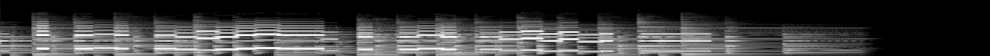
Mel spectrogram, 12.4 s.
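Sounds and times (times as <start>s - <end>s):
clarinet: 0.0s - 9.4s.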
